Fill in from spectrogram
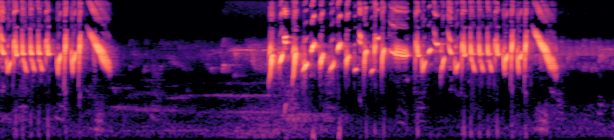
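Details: Tiwawati-style song of a European goldfinch: a short phrase of quick repeated chirps, a pause of over a second, then a longer jumbled twittering phrase with trills and a sweeping end note.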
